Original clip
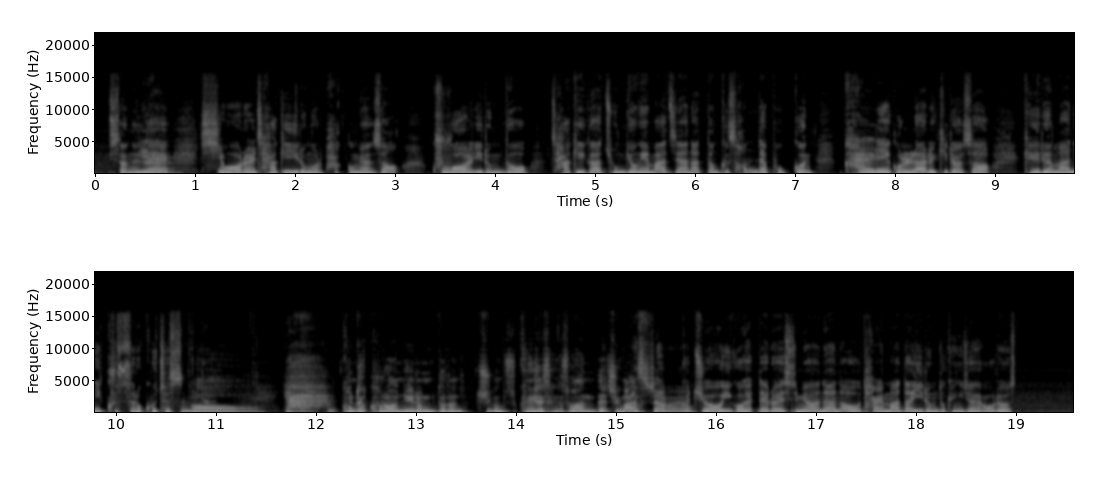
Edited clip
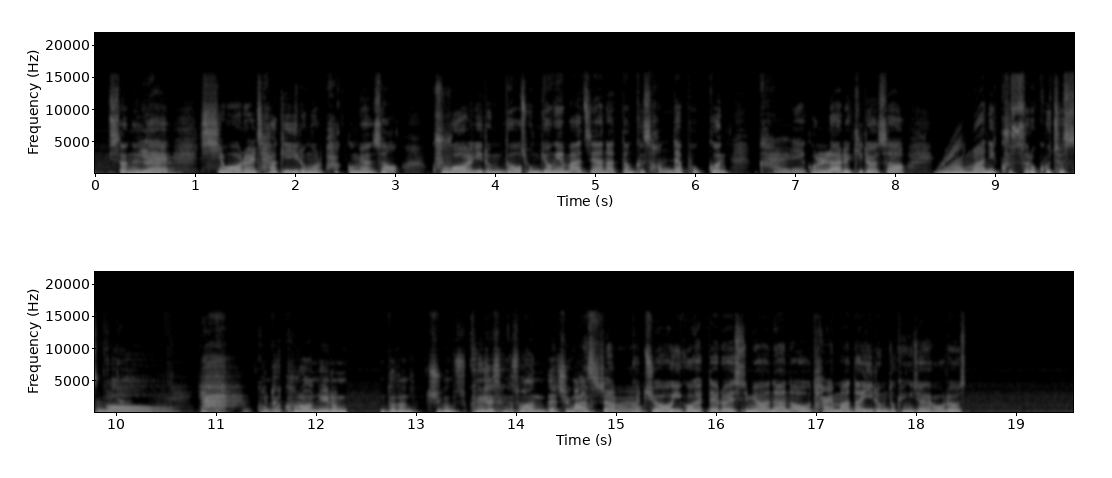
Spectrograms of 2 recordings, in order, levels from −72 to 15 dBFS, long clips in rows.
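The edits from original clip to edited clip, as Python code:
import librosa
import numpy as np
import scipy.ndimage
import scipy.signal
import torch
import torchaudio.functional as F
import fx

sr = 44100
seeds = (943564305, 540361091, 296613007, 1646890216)

y = fx.edit(x, sr, fx.cut(start_s=4.27, length_s=0.85),
    fx.fade_down_up(start_s=7.38, length_s=0.82, db=-9.5, fade_s=0.25),
    fx.tape_start(start_s=9.25, length_s=0.48),
    fx.clip_gain(start_s=11.95, length_s=0.53, db=-6.5),
    fx.insert_room_tone(at_s=13.16, length_s=0.35), tone=tone)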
